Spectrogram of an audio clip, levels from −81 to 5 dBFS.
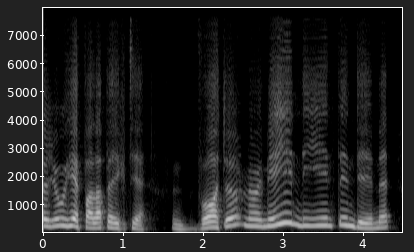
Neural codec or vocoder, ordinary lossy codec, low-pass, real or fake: codec, 16 kHz, 0.3 kbps, FocalCodec; none; none; fake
